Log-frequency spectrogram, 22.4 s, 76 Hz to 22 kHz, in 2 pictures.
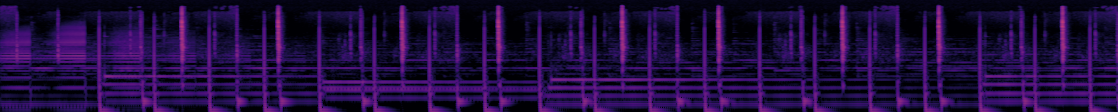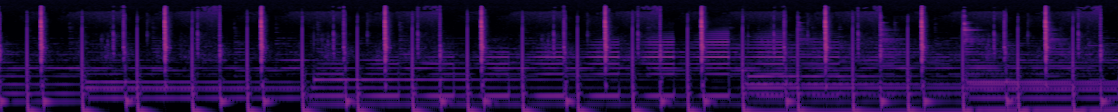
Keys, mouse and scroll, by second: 6.6-8.4 typing, 10.8 l, 13.8 Escape, 14.8-16.7 typing, 14.8 alt+BackSpace, 16.2 ctrl+u, 16.6 Escape, 17.2 alt+BackSpace, 18.3 alt+BackSpace, 18.3 ctrl+d, 19.0 ctrl+alt+z, 19.1 ctrl+alt+z, 19.7 alt+BackSpace, 19.8 ctrl+d, 21.6 v, 21.9 ctrl+u.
